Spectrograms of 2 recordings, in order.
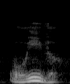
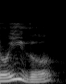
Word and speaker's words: oído: y tenemos la palabra oído oigo oído en oigo vemos que la sílaba la fuerza está en lado en cambio en la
